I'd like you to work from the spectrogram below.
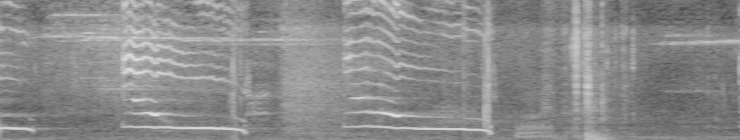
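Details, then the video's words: A kitten calls for its mother with long meows that hold a steady pitch and then drop sharply; three calls, two of them drawn out, followed by a few faint clicks and rustles. "efek suara anak kucing mengeong memanggil emaknya"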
